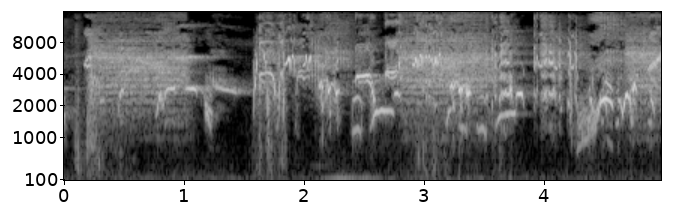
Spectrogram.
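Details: Oriental magpie-robin lure sound for trapping, a loud mix of harsh buzzy rasps and scratchy notes with rapid whistled chips and short rising slurs, plus a brief faint low hum.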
